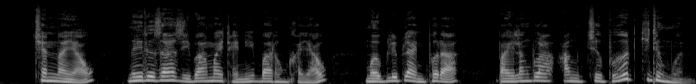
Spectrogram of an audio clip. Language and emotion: Bodo, fearful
